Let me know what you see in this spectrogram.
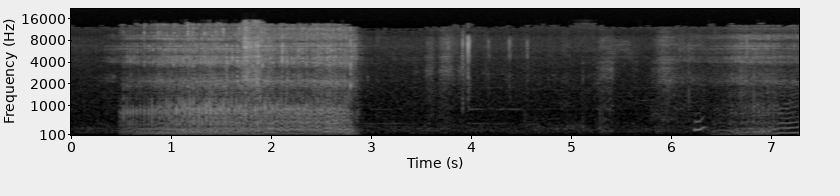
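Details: Sleeping man, an occasional snorer: one long, loud, rattling snore lasting over two seconds, then quiet breathing with faint room sounds; snoring.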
